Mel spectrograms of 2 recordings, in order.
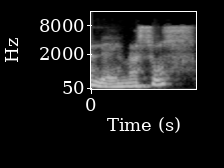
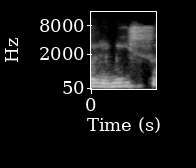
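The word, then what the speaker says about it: Limassol: Non so se lo sapete, c'è una piccola cittadina, Limassos, o Limassos, o Limisso, dipende da come uno poi vuole pronunciare, in italiano la chiamiamo Limisso, che è una cittadina che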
